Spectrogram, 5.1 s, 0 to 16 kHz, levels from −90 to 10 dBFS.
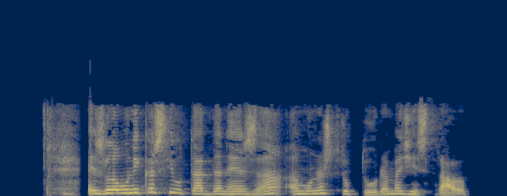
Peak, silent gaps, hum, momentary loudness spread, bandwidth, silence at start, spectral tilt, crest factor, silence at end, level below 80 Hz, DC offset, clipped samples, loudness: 0 dBFS; 0.83-0.88 s; none; 13 LU; 8.2 kHz; 0.45 s; -3.5 dB/octave; 18 dB; 0.4 s; -60 dBFS; under 0.1%; under 0.1%; -18 LUFS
